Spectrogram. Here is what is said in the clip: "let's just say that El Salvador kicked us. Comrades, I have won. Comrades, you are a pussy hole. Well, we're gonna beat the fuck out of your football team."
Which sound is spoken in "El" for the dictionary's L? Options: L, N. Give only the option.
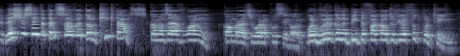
N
